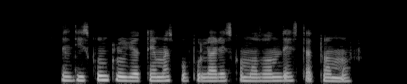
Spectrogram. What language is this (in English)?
Spanish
